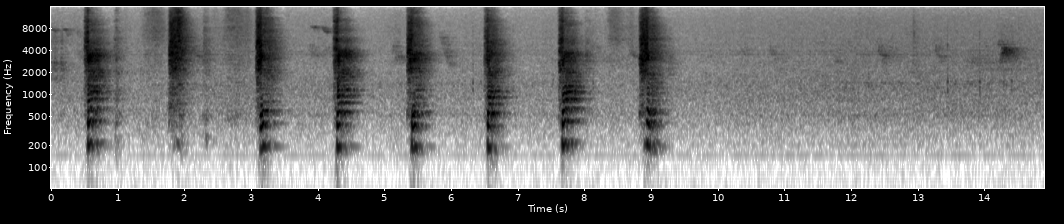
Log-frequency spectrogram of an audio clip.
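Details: A wild fox named Frank has a sneezing fit indoors in a kitchen: eight sharp, explosive sneezes, each about a second apart, followed by quiet room noise.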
